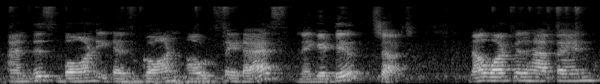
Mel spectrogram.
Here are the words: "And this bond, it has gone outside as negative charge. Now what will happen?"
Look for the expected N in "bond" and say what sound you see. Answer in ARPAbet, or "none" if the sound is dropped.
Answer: N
